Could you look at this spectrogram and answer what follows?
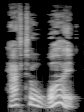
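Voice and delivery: high, angry outburst; angry scream. A narrator's reading. Carrie to his captor, screaming in anger. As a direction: snap it at her in fury. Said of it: "Carrie screamed angrily".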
